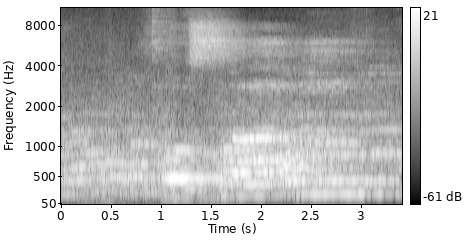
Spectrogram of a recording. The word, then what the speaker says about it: Hosanna: Di situ yang harus diucapkan lebih jelas adalah N. Hosanna, Hosanna, Hosanna in excelsis.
